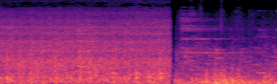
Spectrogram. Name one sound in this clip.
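A train rumbles past nearby.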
